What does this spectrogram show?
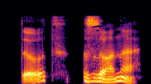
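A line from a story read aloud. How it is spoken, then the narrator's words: Ingratiating, insinuating. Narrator (Russian): вкрадчиво объяснил капитан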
